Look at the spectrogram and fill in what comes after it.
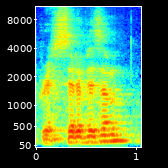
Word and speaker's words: recidivism: I'm going to butcher this word because I can't. Ashley, you'll probably correct me because you're our grammar police in here. Recidivism? – Yep.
